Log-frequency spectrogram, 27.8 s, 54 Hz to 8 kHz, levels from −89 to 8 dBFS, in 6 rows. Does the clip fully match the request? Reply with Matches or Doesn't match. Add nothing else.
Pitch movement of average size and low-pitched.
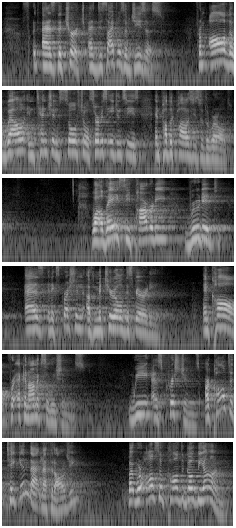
Doesn't match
